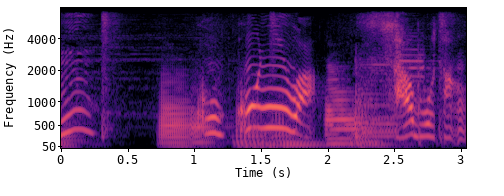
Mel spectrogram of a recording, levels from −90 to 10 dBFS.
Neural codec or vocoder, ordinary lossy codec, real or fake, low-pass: none; none; real; 7.2 kHz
